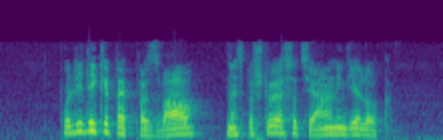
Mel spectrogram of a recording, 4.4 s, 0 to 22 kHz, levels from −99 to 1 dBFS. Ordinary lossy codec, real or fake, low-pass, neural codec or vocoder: AAC, 32 kbps; real; 7.2 kHz; none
